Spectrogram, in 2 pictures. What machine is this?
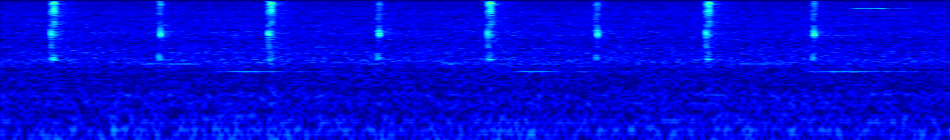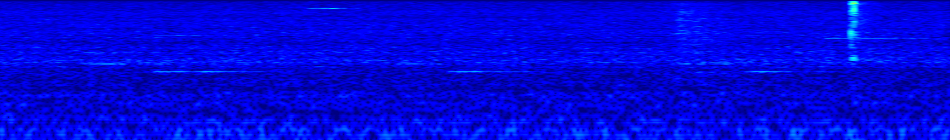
valve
